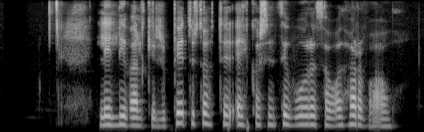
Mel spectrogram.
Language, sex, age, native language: Icelandic, female, 40-49, Icelandic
